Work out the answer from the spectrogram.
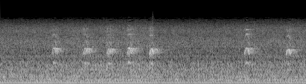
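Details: Pileated woodpecker giving a series of short, evenly pitched, clipped notes, about seven in three seconds with a slight pause midway, over a loud, steady hiss of background noise.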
